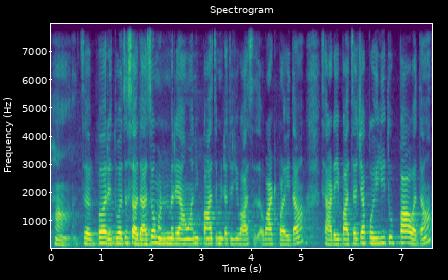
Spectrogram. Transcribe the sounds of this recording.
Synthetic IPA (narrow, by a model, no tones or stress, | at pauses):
hã | səɾbəɾet̪uat͡səsəd̪at͡sɔm̤əɽ̃uːnməɾeãw̃anipãt͡sminiʈat̪ːud͡ʑiːʋasʋaʈʰpəɭəjt̪a | saɽəjpãt͡sat͡ɕjapəilit̪upaʋat̪a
